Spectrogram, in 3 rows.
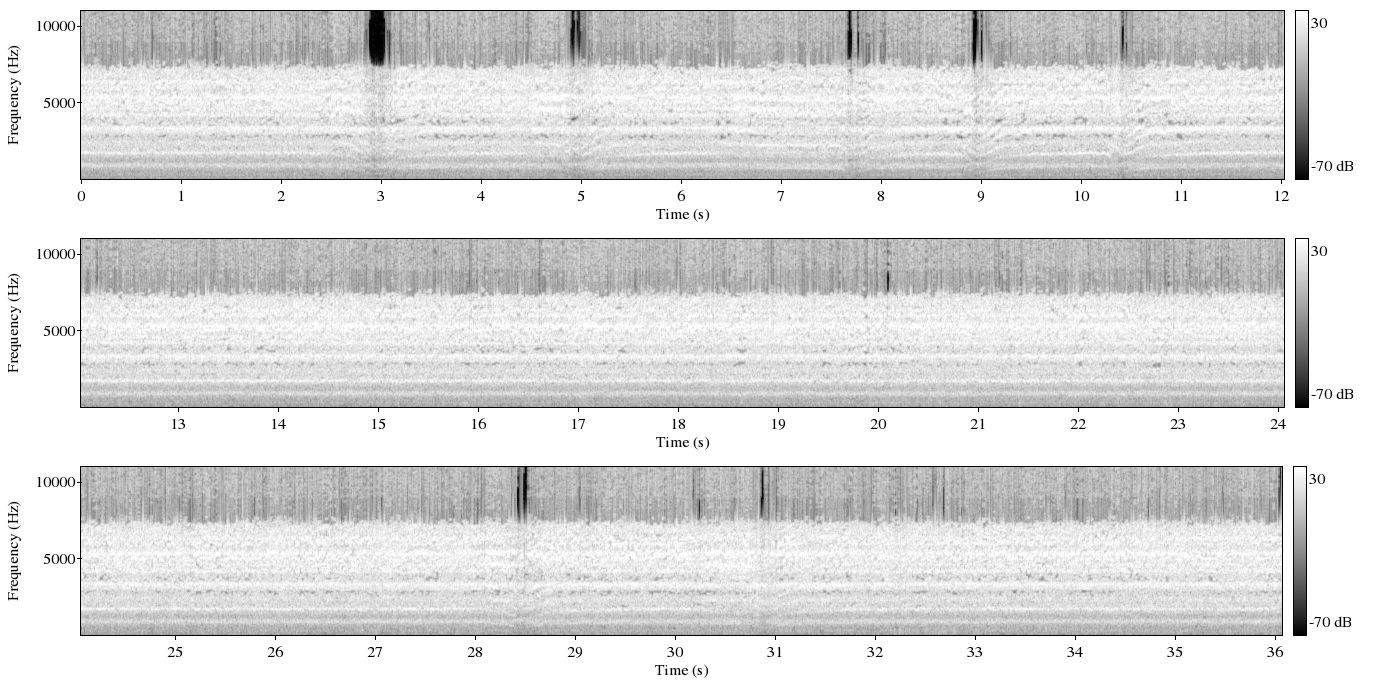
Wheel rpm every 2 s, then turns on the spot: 230, 180, 200, 210, 190, 200, 230, 230, 240, 230, 230, 230, 230, 230, 210, 210, 230, 230.
none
